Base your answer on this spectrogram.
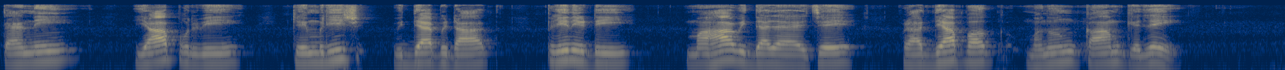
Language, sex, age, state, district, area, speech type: Marathi, male, 60+, Maharashtra, Thane, rural, read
